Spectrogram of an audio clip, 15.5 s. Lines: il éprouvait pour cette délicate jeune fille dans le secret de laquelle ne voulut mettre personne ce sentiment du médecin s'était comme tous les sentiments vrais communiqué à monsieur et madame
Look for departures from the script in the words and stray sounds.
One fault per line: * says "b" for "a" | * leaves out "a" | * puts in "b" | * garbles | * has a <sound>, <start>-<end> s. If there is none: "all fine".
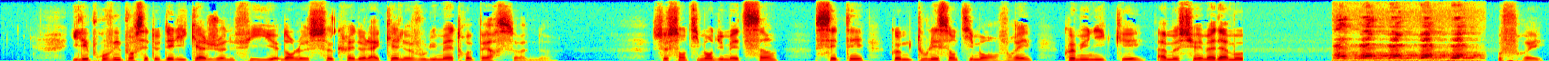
* has a bark, 13.3-14.9 s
